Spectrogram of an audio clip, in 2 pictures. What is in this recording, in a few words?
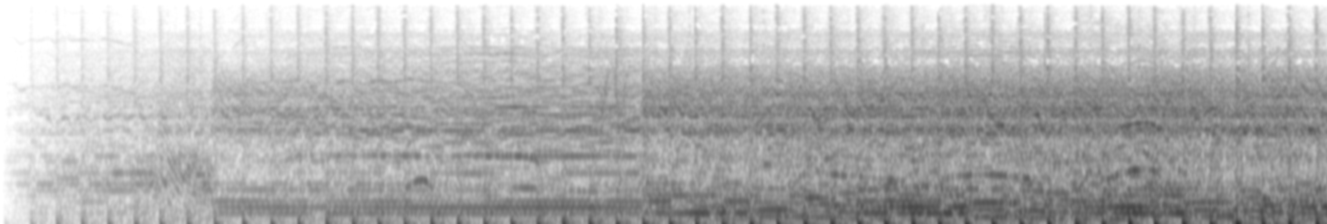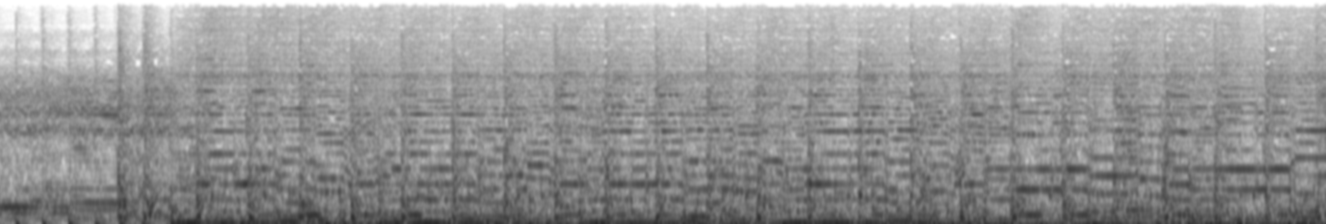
Blues Theme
